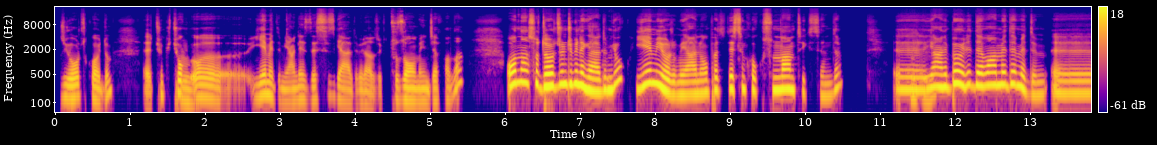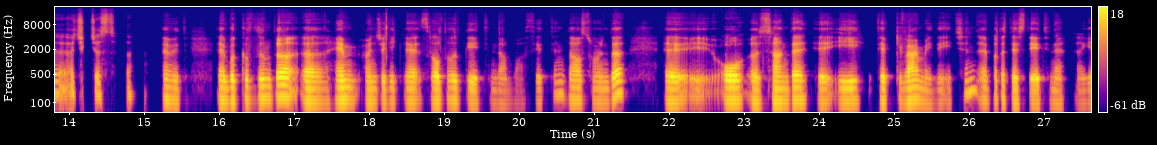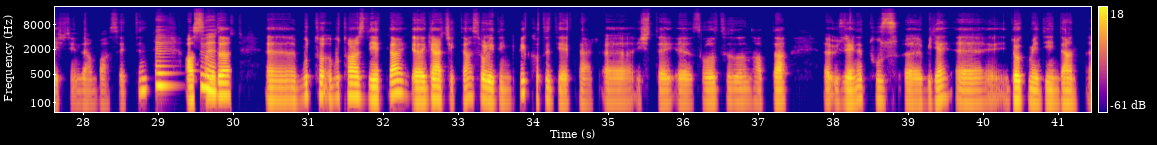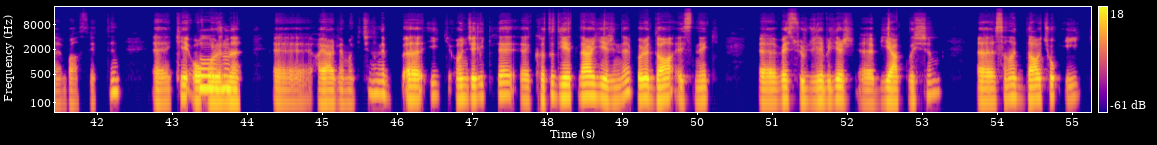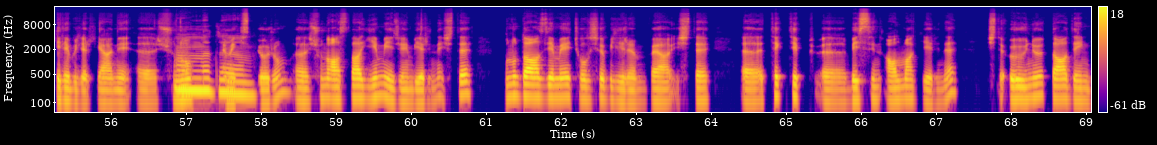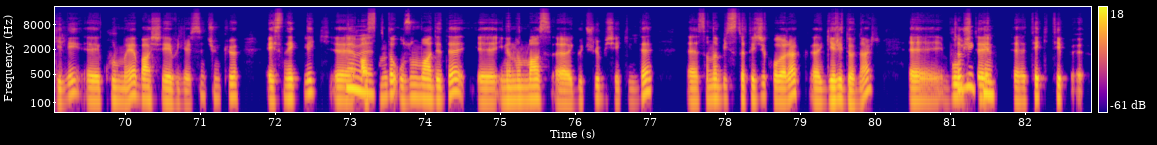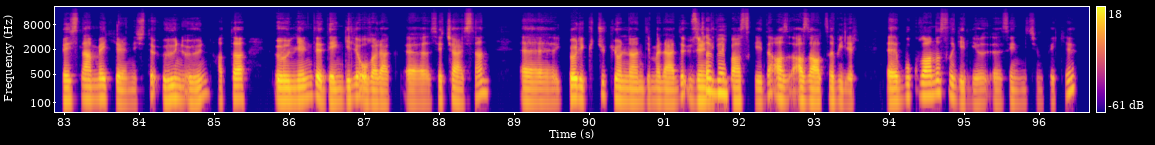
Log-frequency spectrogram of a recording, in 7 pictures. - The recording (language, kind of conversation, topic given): Turkish, advice, Katı diyetleri sürdüremediğin için suçluluk hissettiğinde kendini nasıl hissediyorsun?
- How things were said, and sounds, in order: unintelligible speech; tapping; other background noise; distorted speech; static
